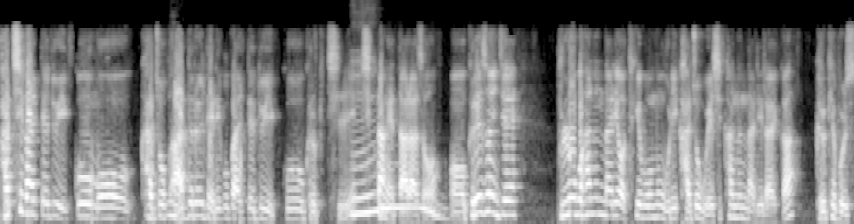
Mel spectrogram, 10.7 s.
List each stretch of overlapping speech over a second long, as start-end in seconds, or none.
4.4-5.6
